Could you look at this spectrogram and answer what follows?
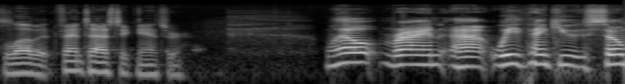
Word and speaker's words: Bryon: d o r r it's spelled really weird it's not Byron it is Brian um and uh yeah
